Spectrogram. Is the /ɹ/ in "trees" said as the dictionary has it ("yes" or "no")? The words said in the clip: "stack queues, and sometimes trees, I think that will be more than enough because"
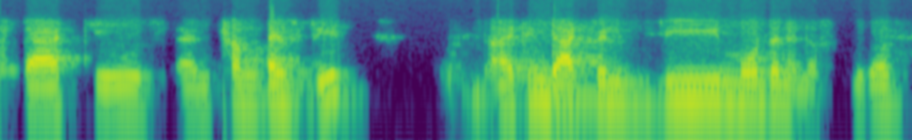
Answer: no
